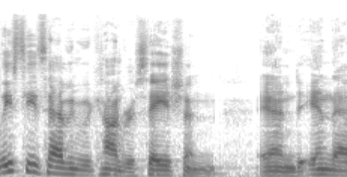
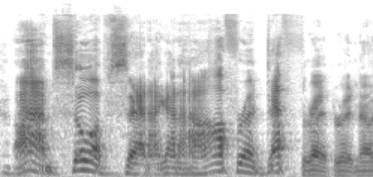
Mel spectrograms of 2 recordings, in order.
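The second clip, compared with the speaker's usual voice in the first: mock upset; 3 semitones higher, 5 dB louder than usual. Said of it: "What tipped you so".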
